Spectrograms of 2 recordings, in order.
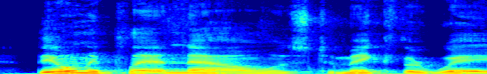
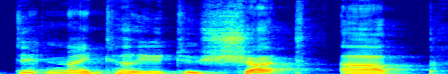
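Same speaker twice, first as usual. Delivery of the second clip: higher-pitched, indignant scolding; exasperated telling-off, pitched up; 8 semitones higher than usual. Acted. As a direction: scold the prisoner with sharp questions. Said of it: "she scolded him".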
